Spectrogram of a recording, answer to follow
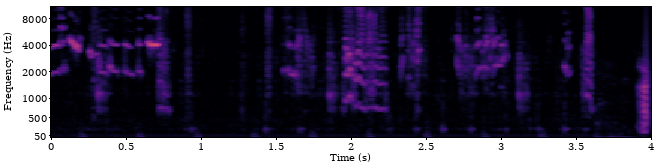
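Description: Fast-forwarded audio: high, chipmunk-like squeaks of sped-up voices, then many quick scratchy strokes and ticks of a Sharpie marker drawing short tread marks on paper.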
